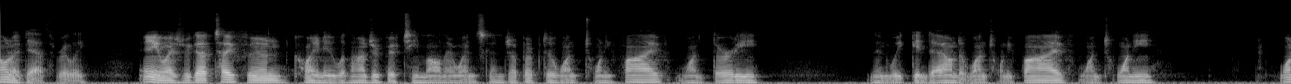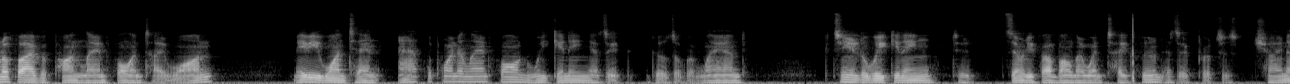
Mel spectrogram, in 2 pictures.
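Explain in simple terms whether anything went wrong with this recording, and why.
Nothing went wrong here that I can hear: the sound carries on steadily from beginning to end with no glitches, dropouts or other trouble along the way.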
